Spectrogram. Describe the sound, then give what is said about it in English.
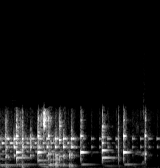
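A phone ringtone chimes out in a quick melodic run of bright electronic tones, fairly loud, ending in a few spaced notes before cutting off. No one speaks. “I got both you guys going with phones?”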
